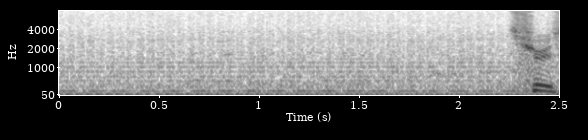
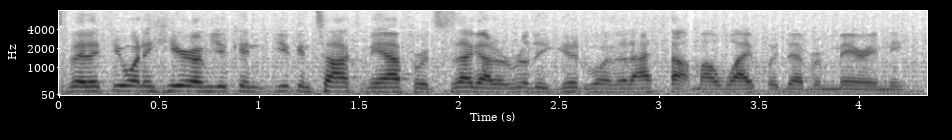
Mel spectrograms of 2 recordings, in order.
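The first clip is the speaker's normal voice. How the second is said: usual speaking voice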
